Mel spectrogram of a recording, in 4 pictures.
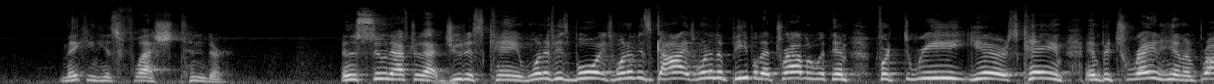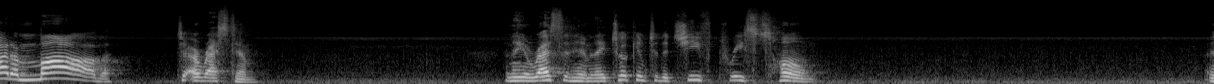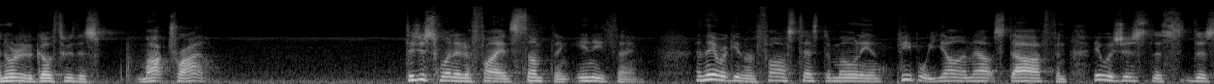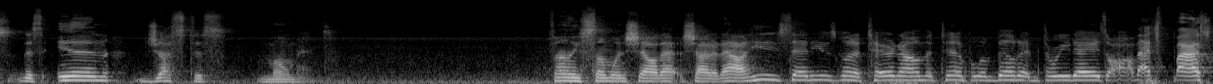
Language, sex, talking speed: English, male, 140 wpm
